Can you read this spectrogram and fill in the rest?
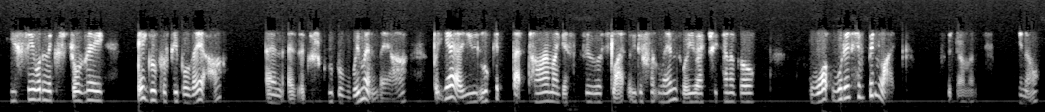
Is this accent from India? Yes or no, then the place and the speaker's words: yes; New Delhi, Delhi, India; moved away as an adult; also born or lived in Melbourne, Australia; now in Darwin, Australia; I was born and I grew up in New Delhi, in India.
